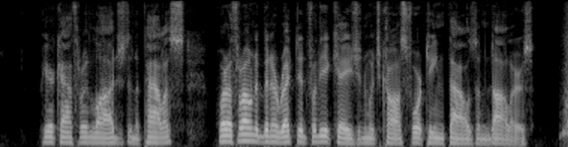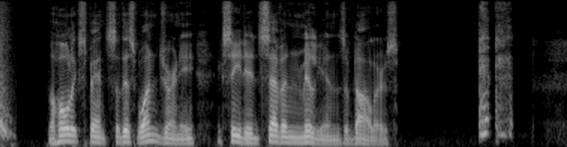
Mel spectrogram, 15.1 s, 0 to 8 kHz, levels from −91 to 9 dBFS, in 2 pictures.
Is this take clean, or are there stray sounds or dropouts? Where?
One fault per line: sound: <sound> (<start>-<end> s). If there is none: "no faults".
sound: whoosh (7.5-7.8 s)
sound: throat clearing (14.0-14.4 s)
